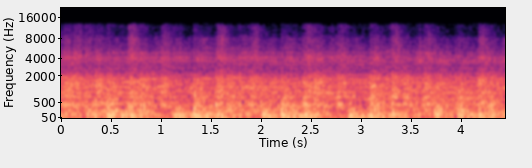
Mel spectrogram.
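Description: Live carnival street band playing: snare and bass drums keep a steady driving beat under saxophones and other horns, loud and close.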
